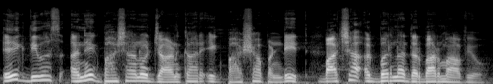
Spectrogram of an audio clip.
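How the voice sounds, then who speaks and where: Man storyteller, steady plain delivery, children's story, soft music behind. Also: medium pitch, normal speed, no room sound. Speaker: narrator. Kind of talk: scripted children's story narration.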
